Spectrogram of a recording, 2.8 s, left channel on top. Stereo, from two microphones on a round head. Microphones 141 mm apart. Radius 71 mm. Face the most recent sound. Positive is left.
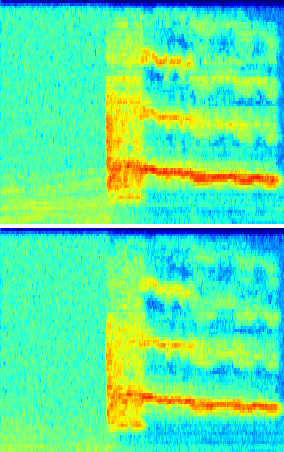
turn(degrees=55)  # may be behind; listen again after turning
